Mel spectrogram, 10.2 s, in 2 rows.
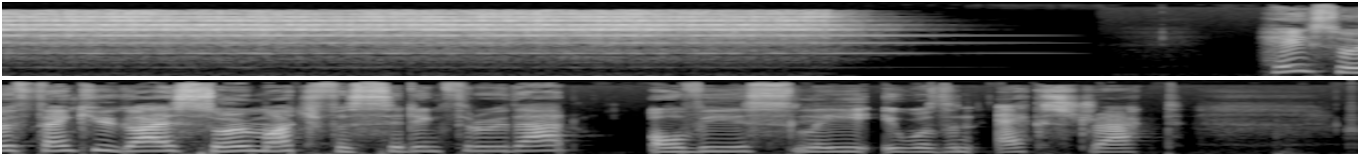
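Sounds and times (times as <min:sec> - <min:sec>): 
school bell ringing: 0:00.0 - 0:04.0
speech: 0:04.8 - 0:09.6.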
